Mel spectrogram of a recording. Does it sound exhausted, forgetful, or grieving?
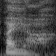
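exhausted. It sounds out of breath after jogging.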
